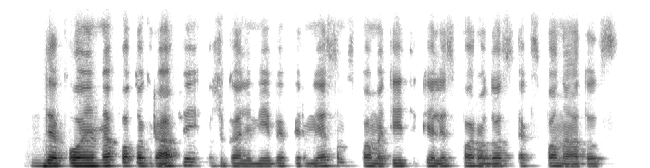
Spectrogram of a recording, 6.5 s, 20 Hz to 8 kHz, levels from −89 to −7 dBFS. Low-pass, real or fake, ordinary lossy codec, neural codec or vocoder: 7.2 kHz; real; Opus, 24 kbps; none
